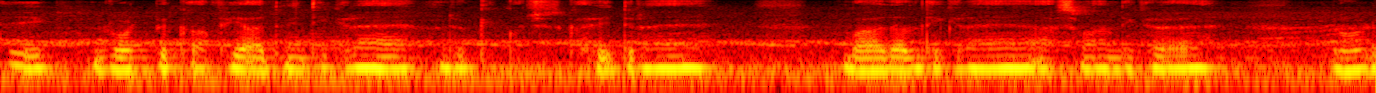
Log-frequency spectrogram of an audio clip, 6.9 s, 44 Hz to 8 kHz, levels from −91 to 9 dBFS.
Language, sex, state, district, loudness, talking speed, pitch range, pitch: Hindi, male, Uttar Pradesh, Varanasi, -28 LUFS, 200 wpm, 160-175 Hz, 170 Hz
